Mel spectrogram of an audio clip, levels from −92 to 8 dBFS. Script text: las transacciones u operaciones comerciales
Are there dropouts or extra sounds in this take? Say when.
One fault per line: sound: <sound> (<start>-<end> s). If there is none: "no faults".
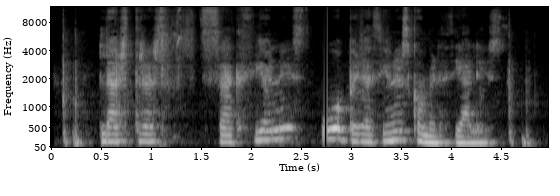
sound: dropout (2.7-2.8 s)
